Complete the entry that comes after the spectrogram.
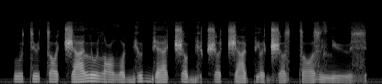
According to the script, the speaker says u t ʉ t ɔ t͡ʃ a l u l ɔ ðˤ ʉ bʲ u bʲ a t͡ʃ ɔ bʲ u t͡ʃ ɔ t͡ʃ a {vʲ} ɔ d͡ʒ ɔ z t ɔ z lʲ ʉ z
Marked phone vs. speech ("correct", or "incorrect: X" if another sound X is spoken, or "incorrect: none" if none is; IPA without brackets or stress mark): incorrect: pʲ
